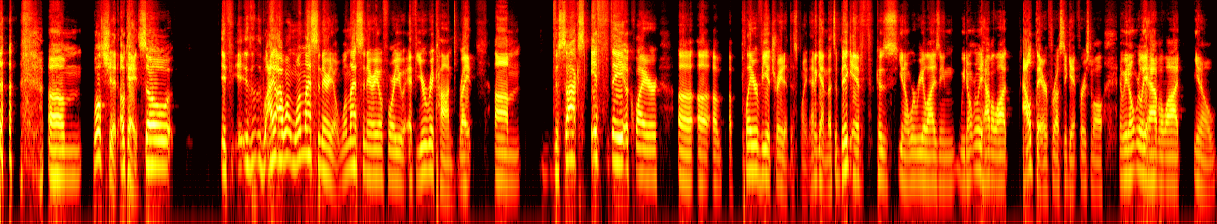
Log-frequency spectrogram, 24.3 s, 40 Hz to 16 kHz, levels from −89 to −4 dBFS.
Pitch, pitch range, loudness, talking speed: 145 Hz, 130-190 Hz, -18 LUFS, 180 wpm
